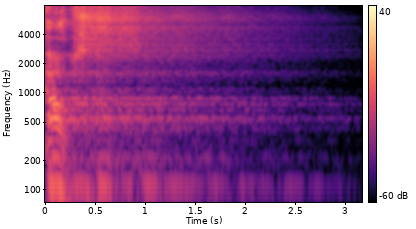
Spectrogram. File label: EDM Future House, Vocals; Big EDM; Future House Tools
